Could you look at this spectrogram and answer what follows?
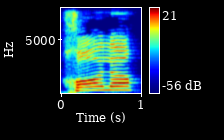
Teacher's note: Khu biar ada angin, biar menggelegak.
